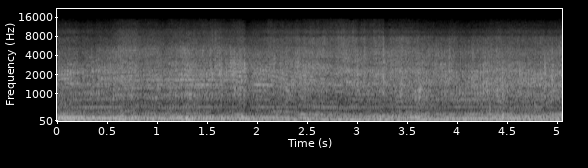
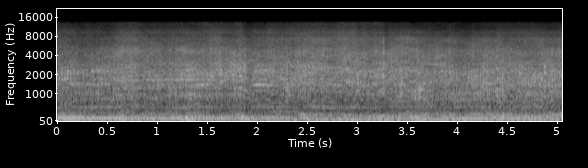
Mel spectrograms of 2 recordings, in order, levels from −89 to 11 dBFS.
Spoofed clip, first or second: second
